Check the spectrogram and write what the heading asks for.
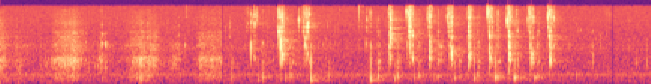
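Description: Close-up chewing and crunching of the crisp chocolate biscuit layer of a Fazer Domino Mini cookie, eaten on its own without the filling. Softer at first, then a quick run of crisp crunches in the second half.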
